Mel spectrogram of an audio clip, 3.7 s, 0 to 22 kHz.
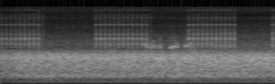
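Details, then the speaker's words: Radiuno BITX40 receiver with Arduino digital tuning, speaker held near the mic while tuning: rapid clicking bursts over steady receiver hiss. They are caused by no decoupling on the Arduino 12V regulator; adding a capacitor or two to ground removes about 80% of them. "one of the things you will notice is clicking noise uh there's clicking when you turn the the frequency"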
